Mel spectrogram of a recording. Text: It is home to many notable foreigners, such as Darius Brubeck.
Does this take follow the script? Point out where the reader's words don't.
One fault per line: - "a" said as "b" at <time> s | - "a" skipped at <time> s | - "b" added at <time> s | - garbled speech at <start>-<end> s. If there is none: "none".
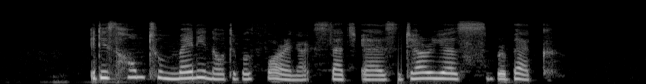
none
